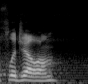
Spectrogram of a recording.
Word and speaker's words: flagellum: He said, the mouse trap and the bacterial flagellum. Did I say that right? Anybody know flagellum? – Yeah.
